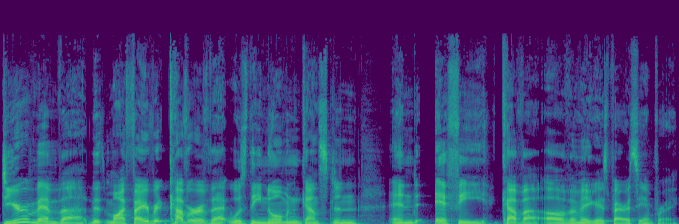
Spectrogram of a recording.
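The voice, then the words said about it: Husky, slightly sick-sounding voice. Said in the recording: “I've come off my sick bed, so my voice is a little husky.”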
